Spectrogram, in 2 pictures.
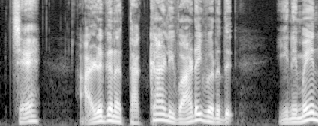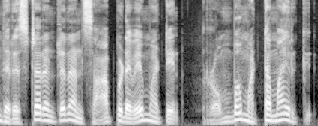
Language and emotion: Tamil, disgusted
